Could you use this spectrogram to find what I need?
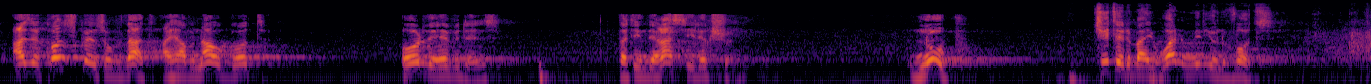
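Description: An elderly man speaks into a microphone in short bursts, with pauses.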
